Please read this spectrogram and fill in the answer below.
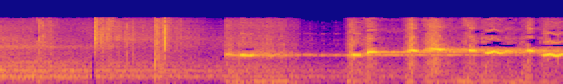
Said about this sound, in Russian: свистел, и его свист разносился по всей часовне.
